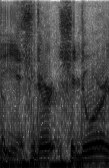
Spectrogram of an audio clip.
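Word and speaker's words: Shedeur: Shadur, is that how you say his name? Sanders. – Yes.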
